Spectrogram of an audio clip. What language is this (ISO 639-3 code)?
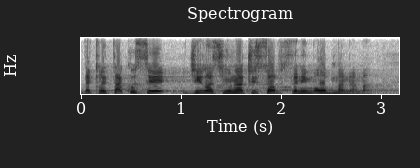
srp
